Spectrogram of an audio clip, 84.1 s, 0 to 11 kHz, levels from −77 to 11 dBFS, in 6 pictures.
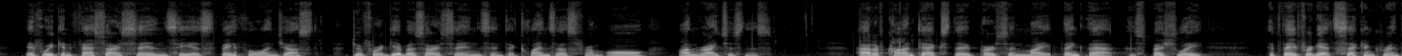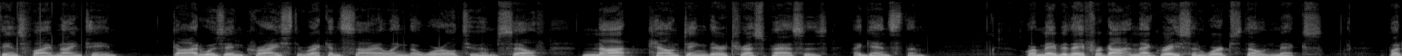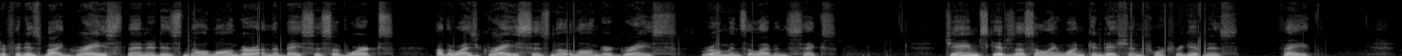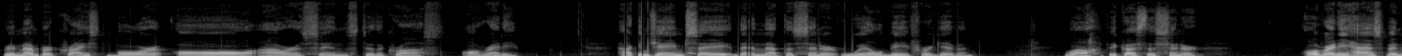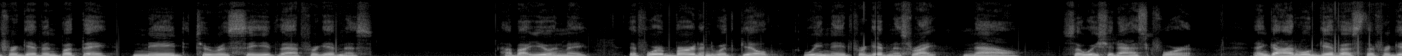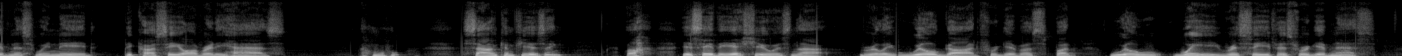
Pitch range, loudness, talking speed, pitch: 150-190 Hz, -25 LUFS, 135 wpm, 170 Hz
